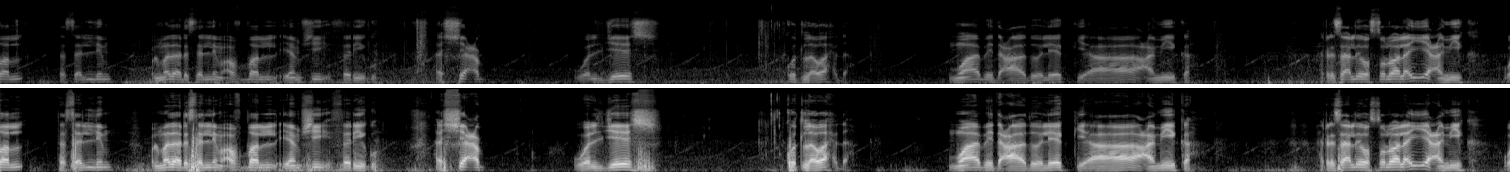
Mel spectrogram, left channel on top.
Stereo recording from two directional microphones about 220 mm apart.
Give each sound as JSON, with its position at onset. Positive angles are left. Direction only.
{"t": 0.0, "sound": "speech", "side_deg": -45}
{"t": 7.7, "sound": "speech", "side_deg": -40}
{"t": 13.1, "sound": "speech", "side_deg": -35}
